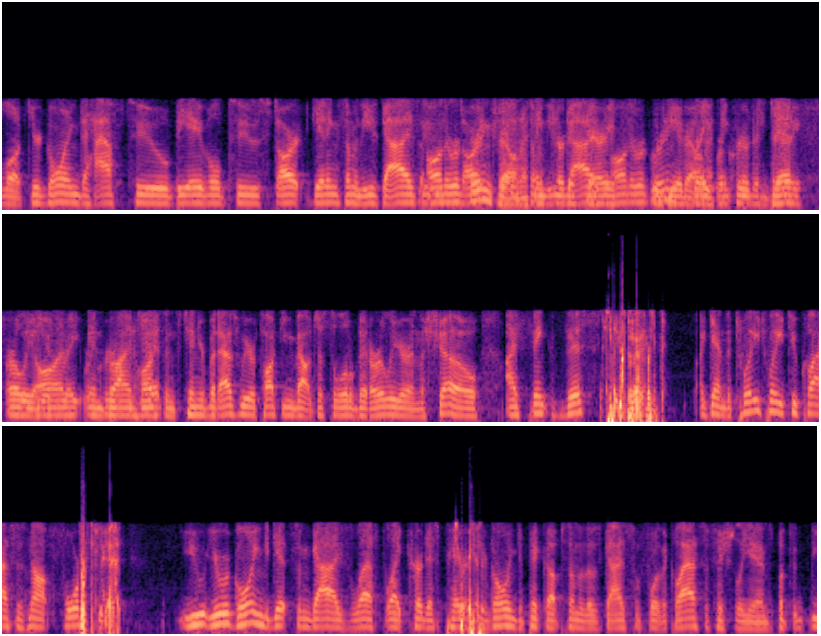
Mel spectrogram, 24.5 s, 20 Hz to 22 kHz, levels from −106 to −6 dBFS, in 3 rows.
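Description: Throughout the speech there is a buzzy, gravelly roughness with nothing above 4 kHz, the signature of the GSM full-rate codec at 13 kbps. It models the vocal tract and drives it with a thinned, regularly spaced pulse excitation, so the natural texture of the voice is replaced by a coarse synthetic rasp, and the damage is plainly audible.

From 4.21 s to 9.77 s, starting just after "some of these guys", a second copy of the speech runs underneath the first, trailing by about two seconds and sitting roughly 5 dB lower. It is full-band and dry, with no decay, and it cuts in and out abruptly. This is a doubled audio track, likely from the same audio being captured a second time along a slower path and mixed back in.

Three bursts of GSM bit errors break up the speech: 14.14 to 14.82 s, just before "again the"; 17.10 to 17.54 s, between "class is not" and "you you were going"; and 20.86 to 21.21 s. 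In each, the voice turns into squawks, pops and gargling. Flipped bits reached the decoder, corrupting the filter, pitch and gain values so that the spectrum warps and the level jumps from frame to frame. The first two bursts are the longest and densest.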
